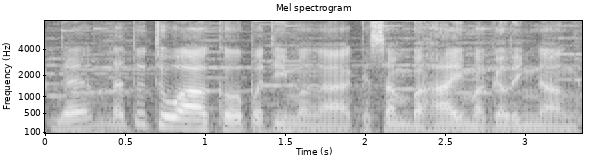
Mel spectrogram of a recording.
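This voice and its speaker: A man's voice: medium pitch, very animated, normal speed, over music. A man playing a proud, contented husband and father in a Filipino radio drama. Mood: pleased.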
